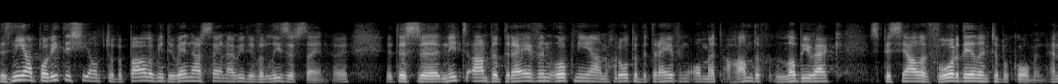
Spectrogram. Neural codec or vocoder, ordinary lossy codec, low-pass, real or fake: codec, 16 kHz, 1.1 kbps, Voila-Tokenizer; none; 7.2 kHz; fake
